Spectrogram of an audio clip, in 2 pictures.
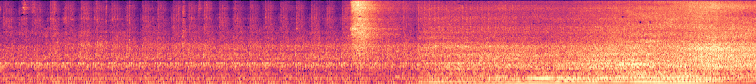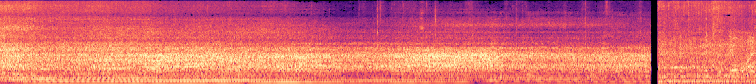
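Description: Double-decker bus diesel engines: a steady throbbing engine with a short hiss of air about seven seconds in, then a bus pulling away loudly, its engine note rising several times as it works up through the gears before settling to a steady drone.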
